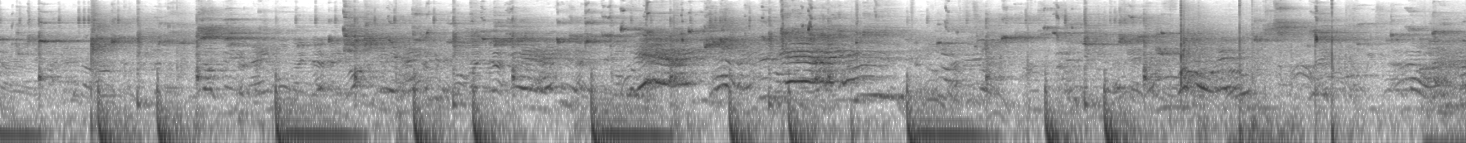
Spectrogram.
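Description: Basketball being dribbled on a hardwood gym floor, a sharp bounce about every half second, with people's voices in the hall.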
